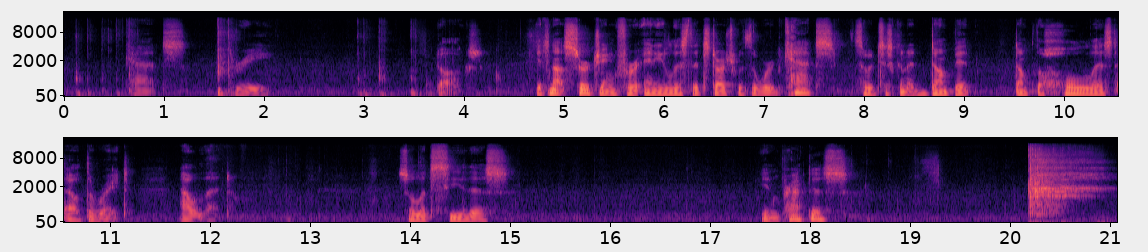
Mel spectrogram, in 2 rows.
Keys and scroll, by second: 0.1 c, 0.6 space, 1.5 3, 1.6 space, 2.6-3.9 typing.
